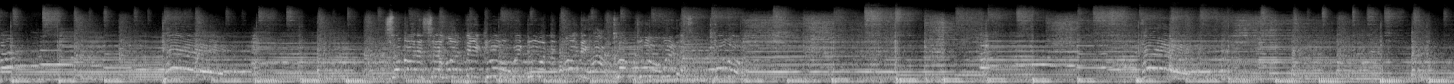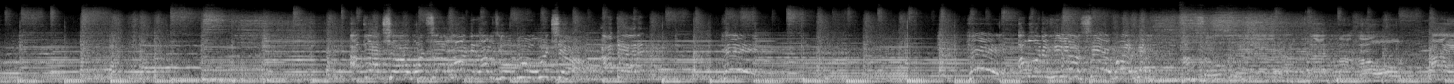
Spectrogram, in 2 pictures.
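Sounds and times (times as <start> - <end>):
zydeco band playing: 0.0 - 29.0.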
